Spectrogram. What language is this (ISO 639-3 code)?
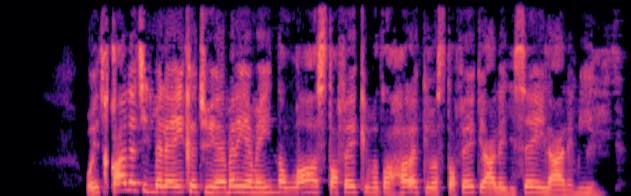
ara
